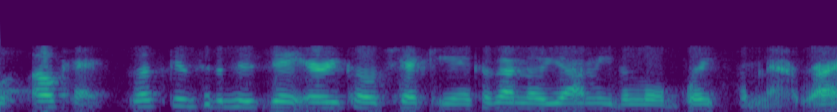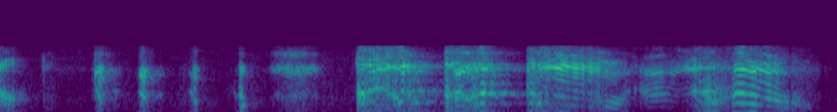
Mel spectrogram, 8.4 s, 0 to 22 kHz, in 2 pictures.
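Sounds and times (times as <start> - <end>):
speech: 0.2 - 4.5, 7.2 - 8.3
person clearing throat: 6.0 - 8.3.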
